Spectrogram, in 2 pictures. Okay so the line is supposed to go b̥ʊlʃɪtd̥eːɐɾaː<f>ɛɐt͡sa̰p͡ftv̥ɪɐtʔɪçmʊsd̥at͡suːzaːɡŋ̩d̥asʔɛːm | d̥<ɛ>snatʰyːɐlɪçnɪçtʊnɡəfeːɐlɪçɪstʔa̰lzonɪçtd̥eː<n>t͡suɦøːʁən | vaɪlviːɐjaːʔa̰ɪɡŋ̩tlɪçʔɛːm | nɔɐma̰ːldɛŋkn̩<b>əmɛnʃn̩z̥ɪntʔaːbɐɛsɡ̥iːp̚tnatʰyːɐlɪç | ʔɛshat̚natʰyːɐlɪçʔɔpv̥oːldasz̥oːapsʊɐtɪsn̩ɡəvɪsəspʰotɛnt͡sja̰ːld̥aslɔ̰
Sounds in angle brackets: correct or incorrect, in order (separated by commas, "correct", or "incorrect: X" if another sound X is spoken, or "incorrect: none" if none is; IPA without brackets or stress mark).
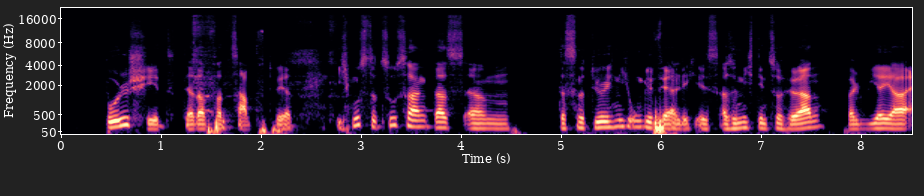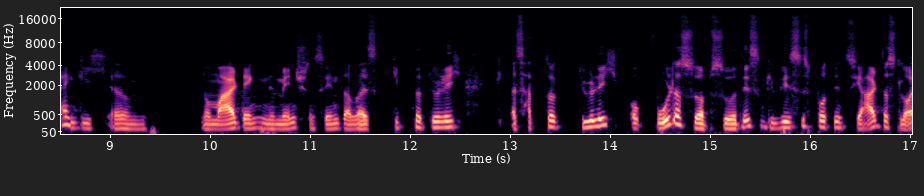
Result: correct, incorrect: a, correct, incorrect: d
